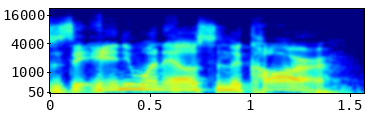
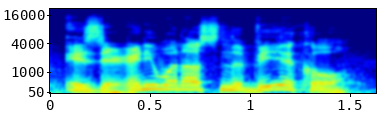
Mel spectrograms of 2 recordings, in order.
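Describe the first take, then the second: First: Higher-pitched, urgent repeated question; insistent retold yell. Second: Raised-pitch, mildly urgent question; retold yelling. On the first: Rescuer asking unresponsive girl about passengers, insistent high call. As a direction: press for an answer, imitating a call. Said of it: "and she wouldn't answer". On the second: Rescuer asking crying girl about passengers, mild retold yell. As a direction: lightly act calling out a question. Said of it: "I'm yelling at her".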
